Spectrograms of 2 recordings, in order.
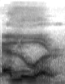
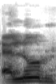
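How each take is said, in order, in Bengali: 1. শব্দটি টেনে বলা 'lu-ar' ধ্বনি দিয়ে শেষ হয়। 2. শব্দটি ছোট 'loor' ধ্বনি দিয়ে শেষ হয়। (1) "কিন্তু অ্যালুয়ার" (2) "তোমার অ্যালুর বলতে ইচ্ছে করবে"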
